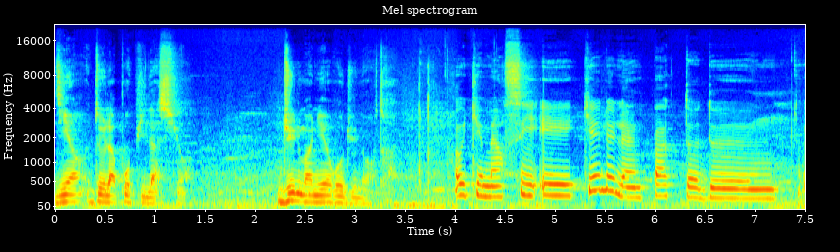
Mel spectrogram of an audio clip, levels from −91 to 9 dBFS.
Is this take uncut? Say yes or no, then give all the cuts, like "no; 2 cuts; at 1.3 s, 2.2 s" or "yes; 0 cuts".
yes; 0 cuts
